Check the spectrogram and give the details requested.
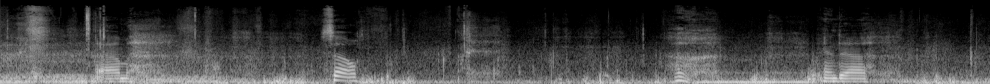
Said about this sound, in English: That's the mail truck right now, delivering mail, is what you hear next to me.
